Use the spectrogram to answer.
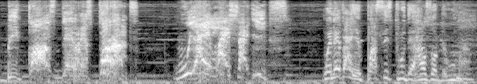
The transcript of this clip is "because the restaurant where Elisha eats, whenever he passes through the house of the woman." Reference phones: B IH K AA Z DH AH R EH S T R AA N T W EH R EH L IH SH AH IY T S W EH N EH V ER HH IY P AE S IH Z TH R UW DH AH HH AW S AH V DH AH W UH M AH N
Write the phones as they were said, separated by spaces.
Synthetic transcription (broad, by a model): B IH K AA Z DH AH R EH S T R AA N T W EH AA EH L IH SH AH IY T W EH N EH V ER HH IY P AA S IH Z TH R UW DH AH HH AW S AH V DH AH W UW M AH N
